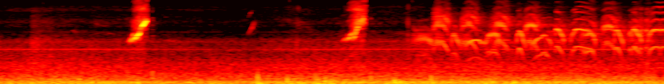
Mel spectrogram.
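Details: Saffron finch, called canário-da-terra: a few sharp rising chips, then a fast run of repeated arched notes over a constant low rumble and a steady tone.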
